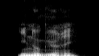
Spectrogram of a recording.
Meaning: to inaugurate
- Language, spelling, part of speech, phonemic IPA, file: French, inaugurer, verb, /i.no.ɡy.ʁe/, Fr-inaugurer.ogg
